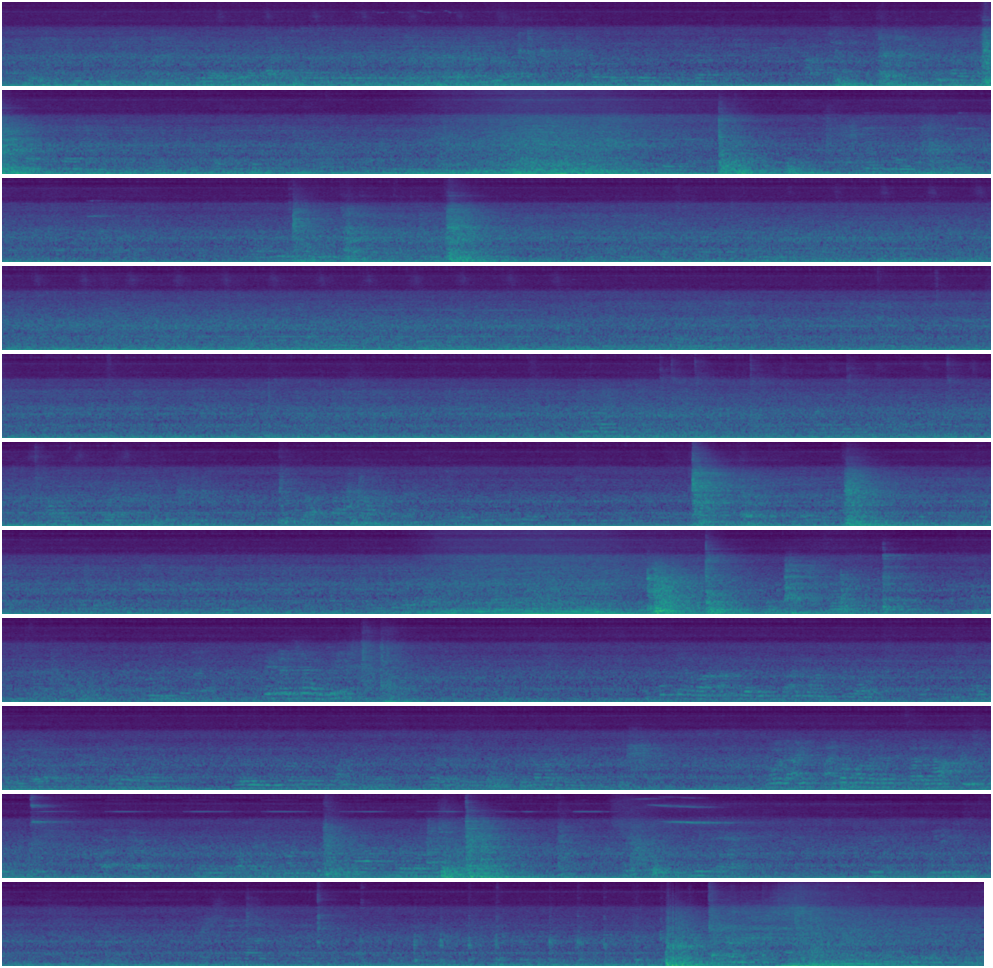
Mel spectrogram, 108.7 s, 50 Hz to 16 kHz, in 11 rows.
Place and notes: {
  "title": "Heidkamp, Bergisch Gladbach, Deutschland - TÜV Rheinland - car security check",
  "date": "2013-07-01 09:30:00",
  "description": "Inside the building of the local TÜV station. The sound of cars driving inside the open building and the sounds of different security check mechanics. In the background conversation voices of the stuff.\nsoundmap nrw - social ambiences and topographic field recordings",
  "latitude": "50.98",
  "longitude": "7.14",
  "altitude": "106",
  "timezone": "Europe/Berlin"
}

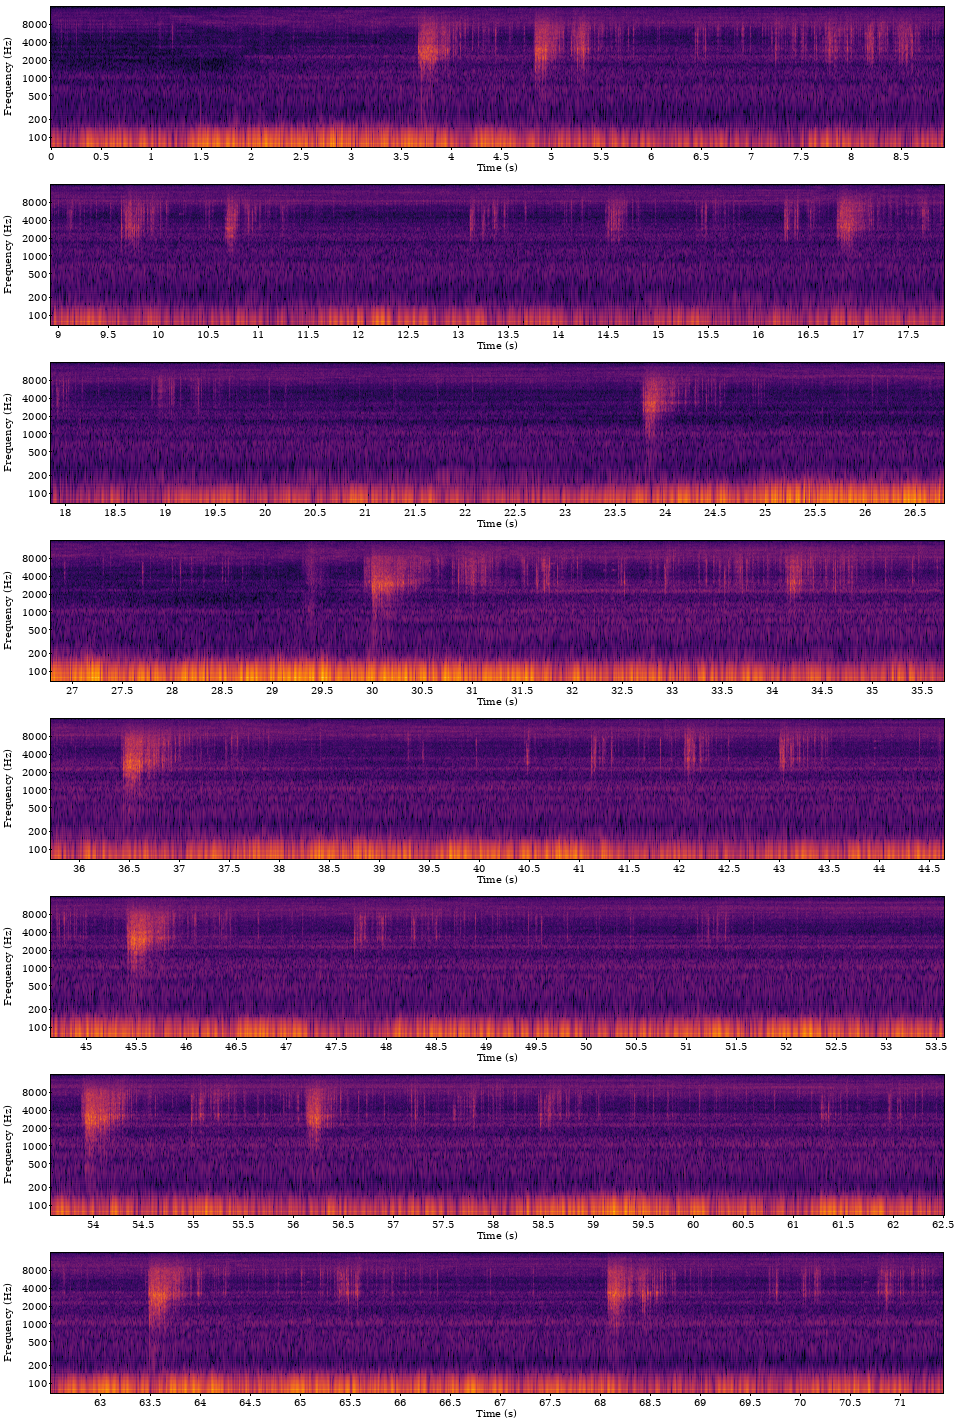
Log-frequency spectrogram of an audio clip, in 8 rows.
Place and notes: {
  "title": "Suffolk Coastal Path, Covehithe, UK - irrigation water hose",
  "date": "2022-05-09 14:48:00",
  "description": "field irrigation water wasted through heavily leaking hose connections.",
  "latitude": "52.37",
  "longitude": "1.70",
  "altitude": "8",
  "timezone": "Europe/London"
}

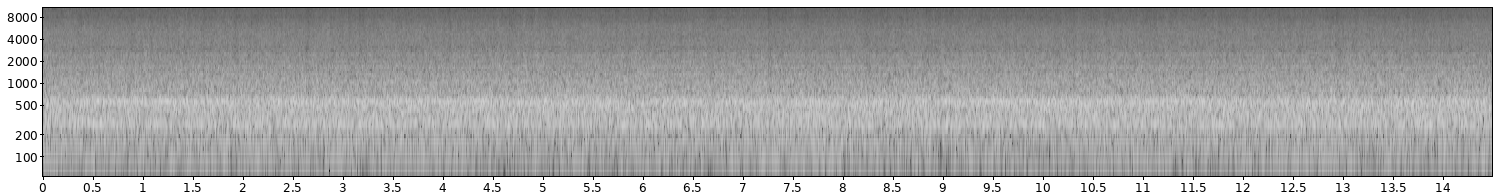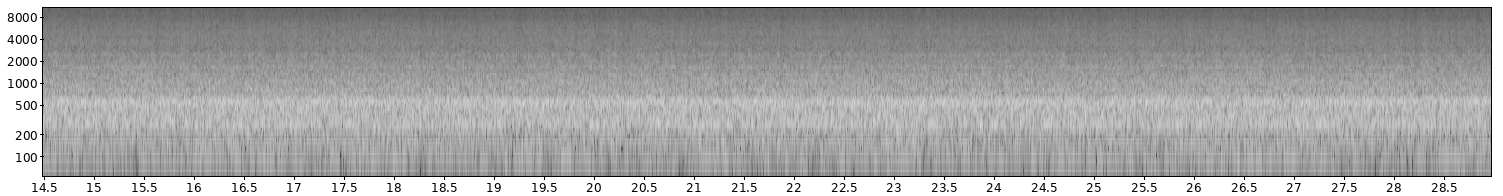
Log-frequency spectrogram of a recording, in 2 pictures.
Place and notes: {
  "title": "stolzembourg, SEO, hydroelectric powerplant, generator",
  "date": "2011-09-18 14:55:00",
  "description": "Inside the under earth tunnel of the SEO hydroelectric powerplant named: Kaverne. The sound of a generator driven by the water power generated from the turbine that stands next to it.\nStolzemburg, SEO, Wasserkraftwerk, Generator\nIm unterirdischen Tunnel des SEO-Kraftwerks mit dem Namen: Kaverne. Das Geräusch von einem Generator, der durch die Wasserkraft angetrieben ist, die durch die Turbine neben ihm erzeugt wird.\nStolzembourg, SEO, usine hydroélectrique, générateur\nDans le tunnel souterrain de l’usine hydroélectrique SEO qui s’appelle : la caverne. Le bruit d’un générateur entraîné par la puissance de l’eau, produit par la turbine qui est placée juste à côté.",
  "latitude": "49.95",
  "longitude": "6.18",
  "altitude": "295",
  "timezone": "Europe/Luxembourg"
}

